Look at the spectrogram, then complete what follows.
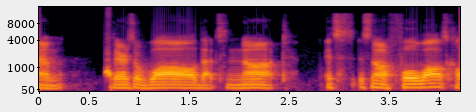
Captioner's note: text whooshing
